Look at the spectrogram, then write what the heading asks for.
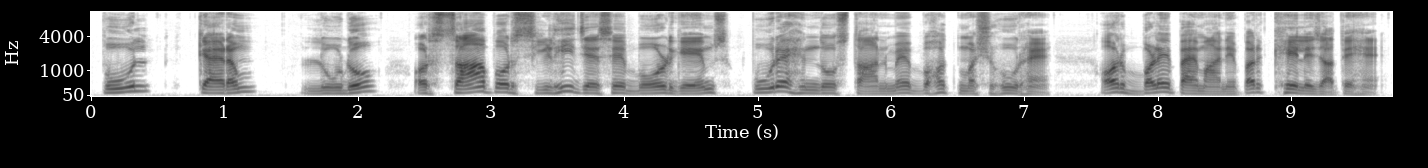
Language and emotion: Urdu, neutral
